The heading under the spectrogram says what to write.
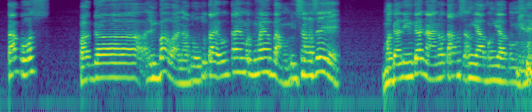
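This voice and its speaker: Loud and high-pitched, a man talks at a moderate pace with ordinary pitch variation. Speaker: panelbeater. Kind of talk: casual chat. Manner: animated.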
